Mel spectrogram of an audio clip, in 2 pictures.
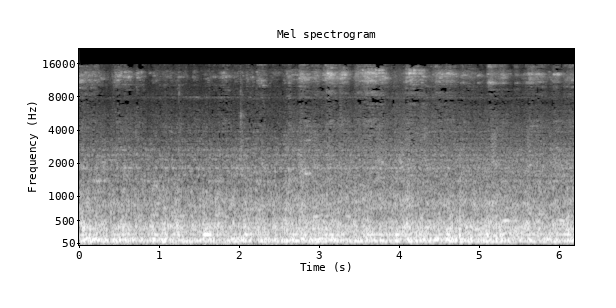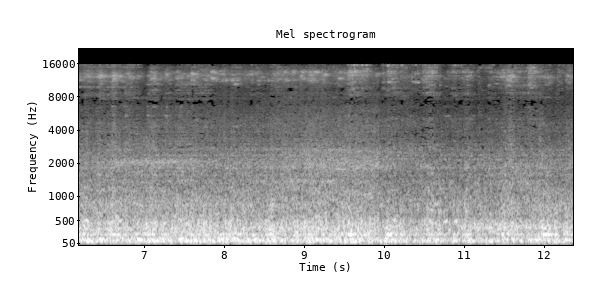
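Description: Passenger train running steadily at speed, heard from aboard at the side of the coach: a constant rumble of wheels on the track.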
